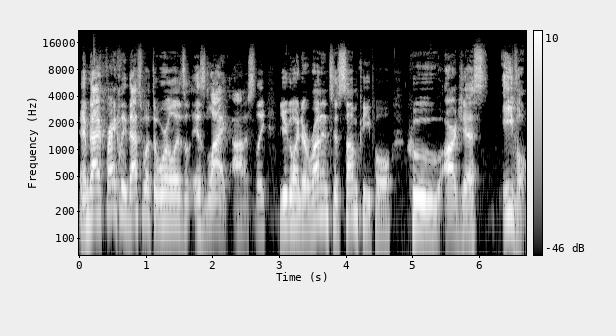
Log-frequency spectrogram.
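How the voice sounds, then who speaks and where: With an American accent, a man talks at a moderate pace in a fairly high voice with ordinary pitch variation. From US South, Memphis and northern Mississippi. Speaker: journalist and author. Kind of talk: interview. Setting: video call.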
